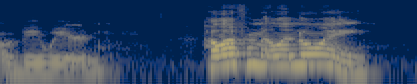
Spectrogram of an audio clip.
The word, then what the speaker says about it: Illinois: be weird hello from Illinois you don't pronounce the S right Illinois's that would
